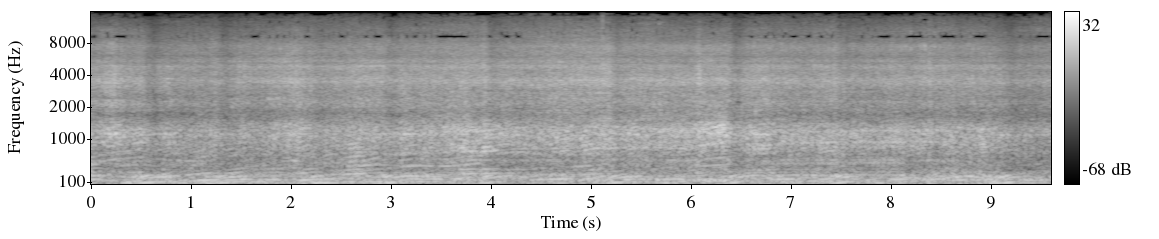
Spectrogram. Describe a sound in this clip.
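Wind rushes past a moving car.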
